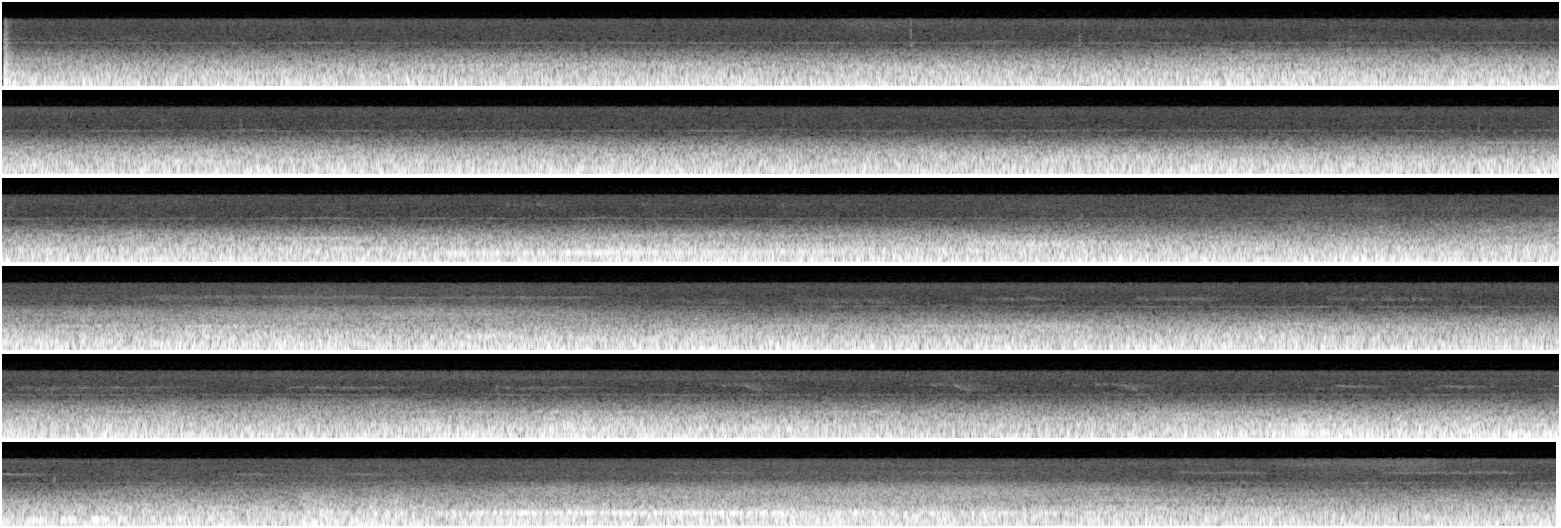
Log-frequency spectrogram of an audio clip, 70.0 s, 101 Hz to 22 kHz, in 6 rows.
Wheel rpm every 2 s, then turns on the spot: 0, 0, 0, 0, 0, 0, 0, 0, 0, 0, 0, 0, 0, 0, 0, 0, 0, 0, 0, 0, 0, 0, 0, 0, 0, 0, 0, 0, 0, 0, 0, 0, 0, 0, 0.
none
